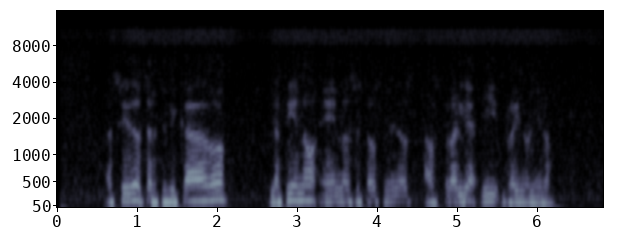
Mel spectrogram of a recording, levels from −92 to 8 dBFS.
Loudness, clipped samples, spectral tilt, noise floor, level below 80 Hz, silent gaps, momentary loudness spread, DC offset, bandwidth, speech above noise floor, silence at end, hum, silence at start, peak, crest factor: -43 LUFS; under 0.1%; -8.5 dB/octave; -73 dBFS; -68 dBFS; none; 12 LU; under 0.1%; 11.5 kHz; 32 dB; 0.6 s; none; 0.6 s; -28 dBFS; 16 dB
